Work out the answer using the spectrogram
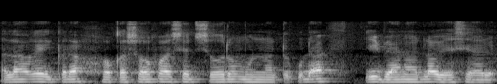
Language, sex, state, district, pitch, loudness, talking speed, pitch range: Telugu, male, Andhra Pradesh, Sri Satya Sai, 115 Hz, -17 LUFS, 145 wpm, 115-120 Hz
